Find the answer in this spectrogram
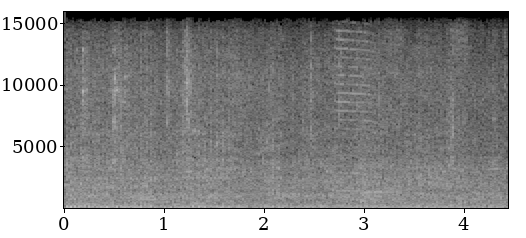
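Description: Steady road traffic noise, a continuous low rumble of motor vehicles.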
